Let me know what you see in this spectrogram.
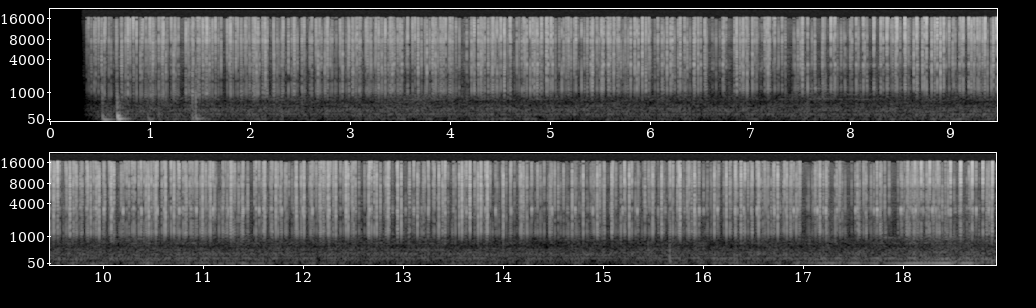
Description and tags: Termites Sound [ Anay in tagalog ]
termites-sound, sound-effect, anay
